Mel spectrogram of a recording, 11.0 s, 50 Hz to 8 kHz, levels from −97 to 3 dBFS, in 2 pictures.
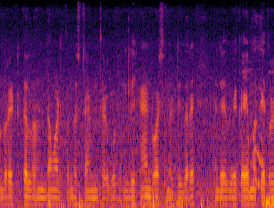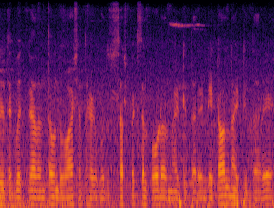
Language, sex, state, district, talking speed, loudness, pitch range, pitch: Kannada, male, Karnataka, Dharwad, 135 wpm, -28 LUFS, 100-105 Hz, 105 Hz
